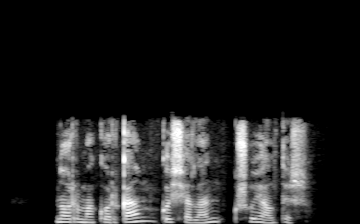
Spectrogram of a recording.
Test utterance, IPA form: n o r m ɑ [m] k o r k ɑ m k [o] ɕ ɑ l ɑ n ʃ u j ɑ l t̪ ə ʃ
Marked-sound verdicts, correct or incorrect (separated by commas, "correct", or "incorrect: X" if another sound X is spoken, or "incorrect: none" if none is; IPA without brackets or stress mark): incorrect: none, correct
